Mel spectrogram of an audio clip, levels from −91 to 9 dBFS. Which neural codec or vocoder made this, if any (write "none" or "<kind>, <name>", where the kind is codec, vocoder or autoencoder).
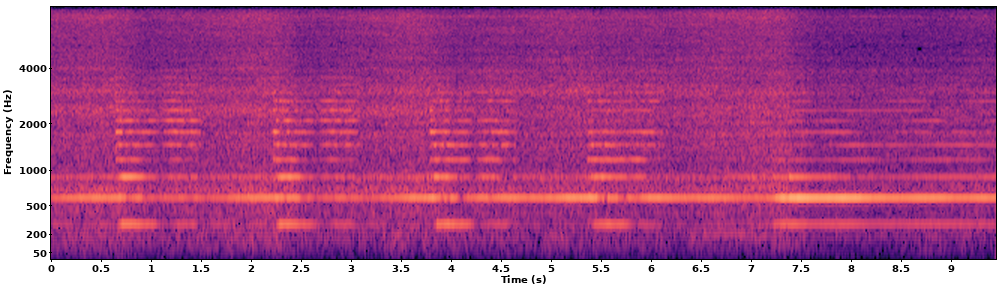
none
